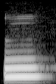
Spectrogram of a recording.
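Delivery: U as "oo", high and level; first tone. Shown as a demonstration. Teacher drilling u line, high flat. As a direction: hold U ("oo") steady and high. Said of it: "And then u".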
